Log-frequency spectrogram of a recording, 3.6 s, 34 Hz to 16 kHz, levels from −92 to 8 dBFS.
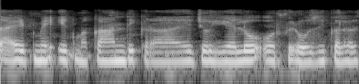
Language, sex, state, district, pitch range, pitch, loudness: Hindi, female, Madhya Pradesh, Bhopal, 180-195 Hz, 185 Hz, -15 LUFS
